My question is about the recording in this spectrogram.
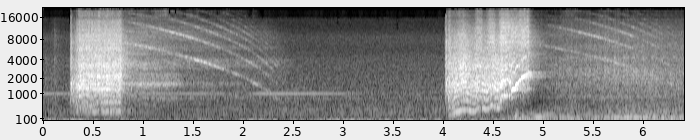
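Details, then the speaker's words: Model AA truck with a newly installed replacement starter: a whining, grinding crank with a sweeping pitch before the engine catches. The starter may have been installed wrong or be a poor-quality part. "You can really hear the pain of this."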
